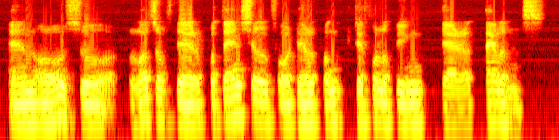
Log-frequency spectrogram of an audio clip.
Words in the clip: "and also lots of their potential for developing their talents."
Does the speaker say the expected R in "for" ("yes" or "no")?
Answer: no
